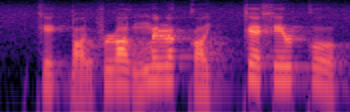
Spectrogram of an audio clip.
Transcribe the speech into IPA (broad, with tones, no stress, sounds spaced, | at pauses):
k e˧˩ k͡p ɒ˩˧ l f ɹ ɒ˥˧ l ŋ͡m ə˥ ɭ ʌ˥ k ɒ˧ i̯ kː ɛ˥˧ x e˥ ɹ k o˥˧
